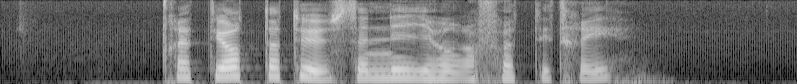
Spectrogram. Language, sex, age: Swedish, female, 23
